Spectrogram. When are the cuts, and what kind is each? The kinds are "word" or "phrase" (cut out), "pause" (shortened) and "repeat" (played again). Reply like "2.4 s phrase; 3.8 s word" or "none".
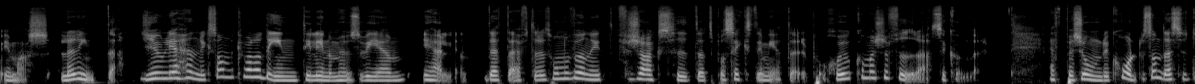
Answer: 1.3 s pause; 4.7 s pause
